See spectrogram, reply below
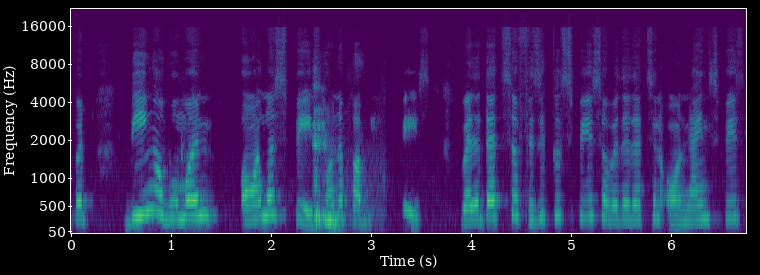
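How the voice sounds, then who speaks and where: Woman, moderator, somewhat high voice, conversational, "uh" fillers, video call. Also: a bit bright. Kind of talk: panel discussion moderating.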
